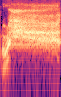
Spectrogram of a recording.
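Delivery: long, harsh creature roar; imitated monster roar. Storyteller voicing the creature as it charges, imitated roar. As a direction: let out a beast's roar. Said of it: "it goes".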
